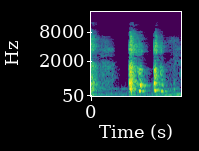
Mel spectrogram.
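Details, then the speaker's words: Nursing student's simulated demonstration of cough etiquette, step one: two short, deliberate coughs, slightly muffled, while wearing a face mask. Voluntary cough. "Nah, kita kan sudah memakai masker nih. Saat kita ingin melakukan batuk,"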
